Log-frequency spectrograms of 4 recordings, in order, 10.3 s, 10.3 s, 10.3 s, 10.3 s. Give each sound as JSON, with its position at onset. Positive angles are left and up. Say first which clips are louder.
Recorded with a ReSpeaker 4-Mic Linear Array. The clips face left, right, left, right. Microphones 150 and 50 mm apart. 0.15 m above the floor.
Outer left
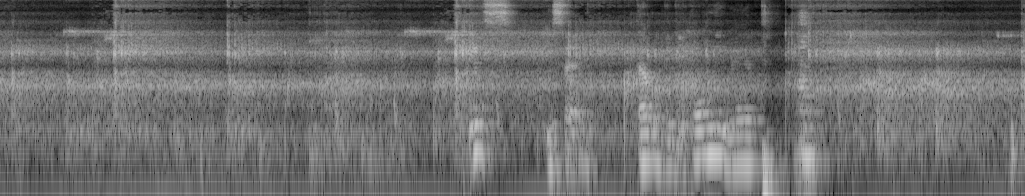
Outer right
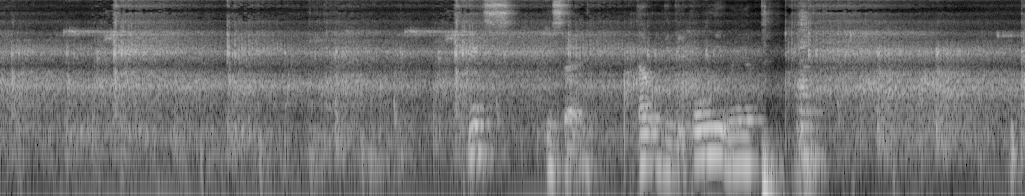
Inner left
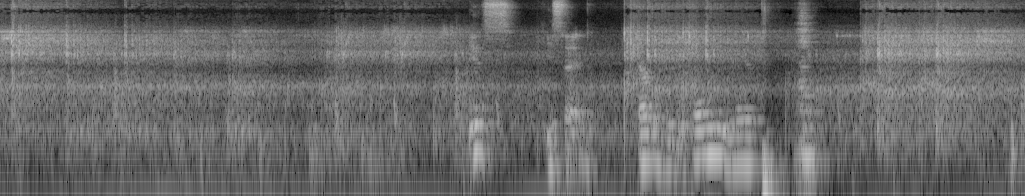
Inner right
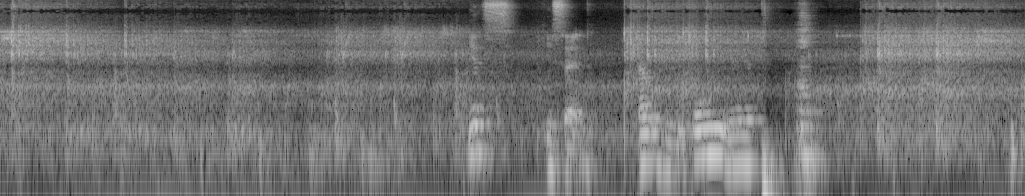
{"t": 4.7, "sound": "a man speaking", "louder": "outer right 3 dB, inner right 4 dB", "side_deg": -35, "distance_m": 1.5}
{"t": 7.6, "sound": "hammering", "louder": "outer right 2 dB, inner right 4 dB", "side_deg": -20, "distance_m": 1.7}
